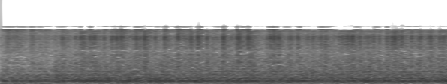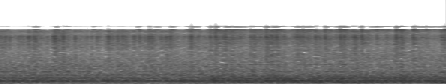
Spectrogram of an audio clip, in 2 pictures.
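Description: Electric welding arc crackling and sizzling continuously, with a steady low hum underneath.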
